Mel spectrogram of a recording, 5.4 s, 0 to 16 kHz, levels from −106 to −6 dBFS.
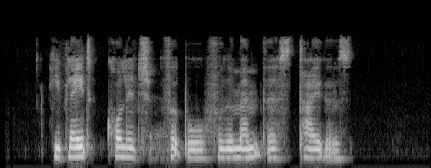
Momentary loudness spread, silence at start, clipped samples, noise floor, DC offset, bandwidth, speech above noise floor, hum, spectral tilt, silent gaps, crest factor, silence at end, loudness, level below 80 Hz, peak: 12 LU; 0.65 s; under 0.1%; -84 dBFS; under 0.1%; 8 kHz; 54 dB; none; -5.5 dB/octave; none; 22 dB; 1 s; -32 LUFS; -84 dBFS; -12 dBFS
